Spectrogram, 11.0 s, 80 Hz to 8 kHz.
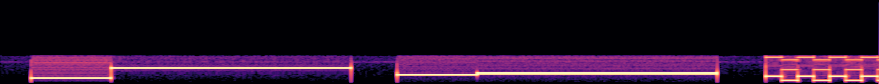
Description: Two-tone page, heard as a one-second tone, then a three-second tone, about 710 then 1600 Hz, about 1040 then 1120 Hz, with noise. It is heard from 0.4 to 9.0 s.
